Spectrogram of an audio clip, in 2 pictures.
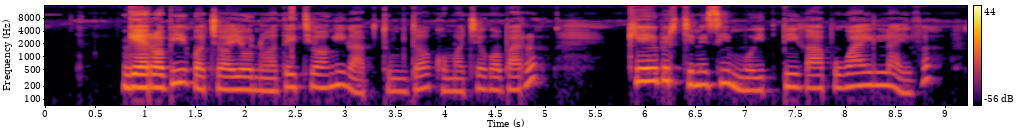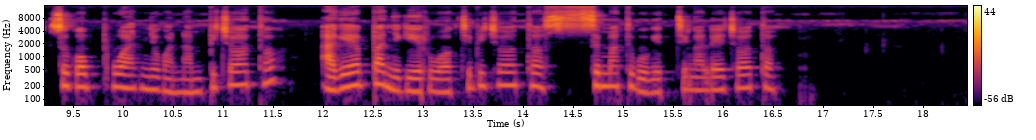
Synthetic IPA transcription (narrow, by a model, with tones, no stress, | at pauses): ŋɡɛɾɔ˨piː˦kɔ˨t͡ʃɔ˨jonɔ˨te˦itjɔŋi˦ka˨p̚tu˨mtɔko˨mɔ˨t͡ʃekɔpaɾɔ | kʰe˦bi˦rt͡ʃi˦ni˦si˦mo˨i˨t̚pika˦pwa˦jla˦iv | su˦kɔpwa˦nɲo˨kɔ˨na˨mpi˦t͡ʃɔ˦tɔ˦ | a˨kɛ˦pa˦ɲi˨ke˨rwɔ˨k̚t͡ʃi˦pi˦t͡ʃɔ˦tɔ˦si˦ma˦tu˦ɡo˨ke˨t̚t͡ʃi˦ŋa˨lɛt͡ʃɔtɔt̚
